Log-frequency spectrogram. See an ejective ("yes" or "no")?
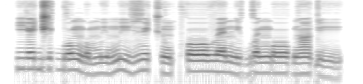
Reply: no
